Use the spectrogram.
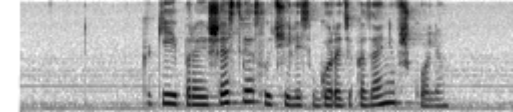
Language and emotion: Russian, neutral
